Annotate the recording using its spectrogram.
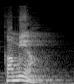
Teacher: So the H is silent there.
